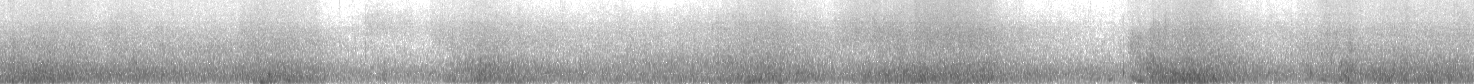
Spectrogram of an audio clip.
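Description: Wind buffeting the camera microphone, a rumbling rush that swells and fades in gusts every two to three seconds.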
